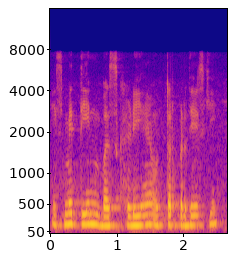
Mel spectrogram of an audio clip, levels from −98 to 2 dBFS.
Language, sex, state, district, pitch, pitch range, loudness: Hindi, male, Uttar Pradesh, Saharanpur, 155 Hz, 150-170 Hz, -16 LUFS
